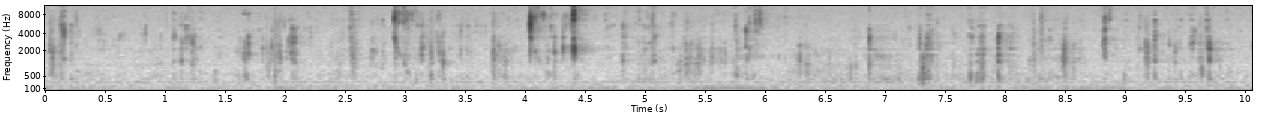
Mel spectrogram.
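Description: Close-miked ASMR eating sounds of a person biting and chewing soft boiled dumplings, a run of small mouth clicks with two sharper ones about four seconds in.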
